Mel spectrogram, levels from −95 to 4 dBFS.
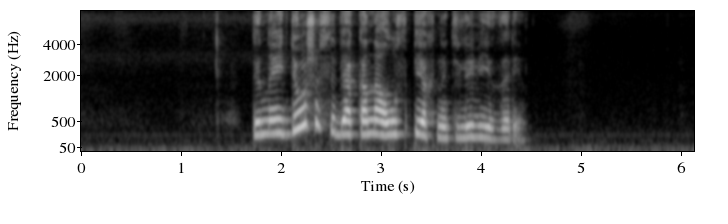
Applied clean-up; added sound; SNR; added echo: none; none; none; none.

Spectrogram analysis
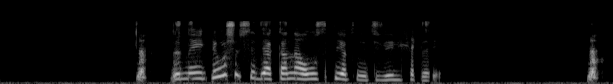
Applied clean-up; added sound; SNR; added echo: neural diffusion model UNIVERSE++.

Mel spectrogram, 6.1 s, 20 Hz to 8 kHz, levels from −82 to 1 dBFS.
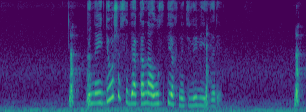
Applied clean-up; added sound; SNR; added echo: none; Dog; 7 dB; none.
